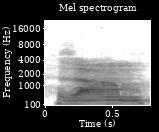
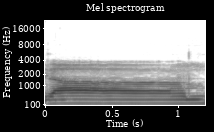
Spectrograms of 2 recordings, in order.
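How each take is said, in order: First: The word is said at normal length. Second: The vowel is stretched out long.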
